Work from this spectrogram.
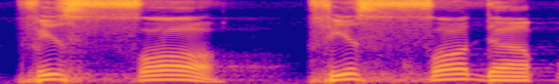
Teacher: Lam takrif yang bertemu dengan huruf shad idgham syamsiyah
